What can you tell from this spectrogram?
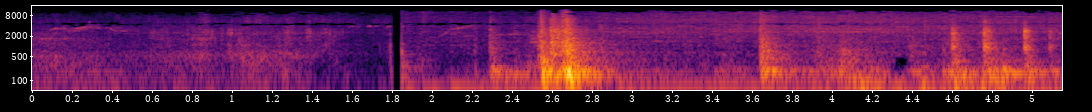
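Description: Metal door of a small stainless-steel wood-fired oven being opened with one loud clank, followed by a few lighter metallic clicks and knocks as it is handled.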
